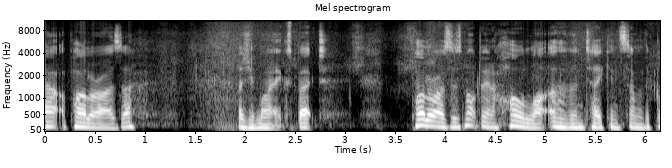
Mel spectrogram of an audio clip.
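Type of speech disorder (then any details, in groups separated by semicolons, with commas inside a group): None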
